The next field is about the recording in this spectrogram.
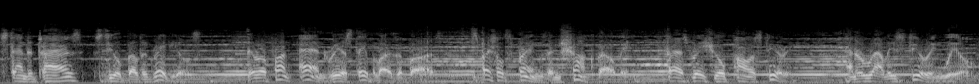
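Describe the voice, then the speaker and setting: A man's voice: medium pitch, wildly swooping pitch, moderate pace. A man working as a commercial announcer, reading a scripted car advertisement. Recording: muffled radio broadcast, music behind.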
